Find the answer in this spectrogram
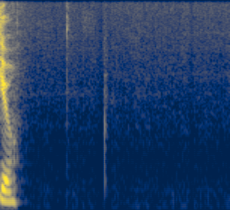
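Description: A woman's voice finishing a word, then near silence broken by a single faint click about a second in.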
